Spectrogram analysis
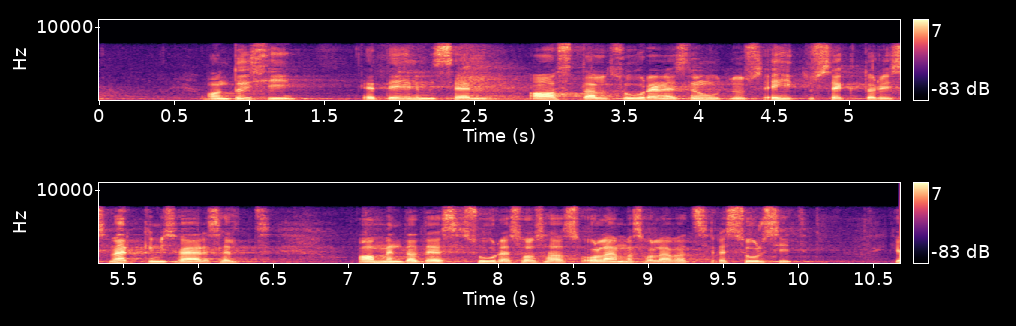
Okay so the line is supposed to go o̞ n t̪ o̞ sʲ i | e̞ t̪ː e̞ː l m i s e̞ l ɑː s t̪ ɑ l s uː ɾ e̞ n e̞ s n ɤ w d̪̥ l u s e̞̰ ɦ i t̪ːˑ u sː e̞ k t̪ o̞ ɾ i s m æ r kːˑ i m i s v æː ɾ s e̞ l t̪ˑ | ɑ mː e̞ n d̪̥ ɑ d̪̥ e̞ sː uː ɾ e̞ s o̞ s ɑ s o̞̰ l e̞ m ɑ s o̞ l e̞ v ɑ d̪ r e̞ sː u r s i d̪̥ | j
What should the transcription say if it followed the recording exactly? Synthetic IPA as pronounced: o̞ n t̪ ɤ̞ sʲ i | e̞ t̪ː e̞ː l m i s e̞ l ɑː s t̪ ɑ l s uː ɾ e̞ n e̞ s n ɤ w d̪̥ l u s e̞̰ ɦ i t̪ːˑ u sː e̞ k t̪ o̞ ɾ i s m æ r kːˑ i m i s v æː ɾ s e̞ l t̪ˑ | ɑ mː e̞ n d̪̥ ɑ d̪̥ e̞ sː uː ɾ e̞ s o̞ s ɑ s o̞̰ l e̞ m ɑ s o̞ l e̞ v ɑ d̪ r e̞ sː u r s i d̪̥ | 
